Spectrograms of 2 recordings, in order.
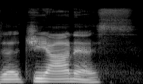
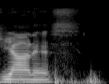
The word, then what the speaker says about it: Giannis: But I'll say that a lot of people, Giannis, a lot of people pronounce it as Giannis. Giannis, it's actually pronounced Giannis.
